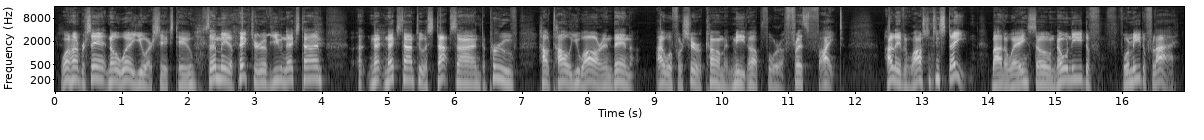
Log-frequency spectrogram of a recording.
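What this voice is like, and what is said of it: Hick Gomer Pyle character voice. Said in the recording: “Is that the Washington State accent? ... Well, I just had it because of Gomer Pyle.”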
